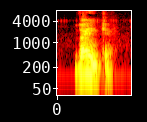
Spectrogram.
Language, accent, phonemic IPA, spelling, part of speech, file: French, Canada, /vɛ̃k/, vainquent, verb, LL-Q150 (fra)-vainquent.wav
- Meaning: third-person plural present indicative/subjunctive of vaincre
